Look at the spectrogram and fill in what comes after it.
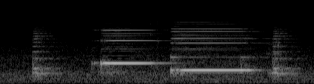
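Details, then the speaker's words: Charmcare desktop pulse oximeter with its SpO2 upper alarm limit lowered from 100 to 95, triggering a visual and audible alarm: a two-tone electronic alarm, a higher tone then a lower, longer one. "let's make it for example yeah it's a 95 you can see the yellow part appears it's a visual alarm and sound along together"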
